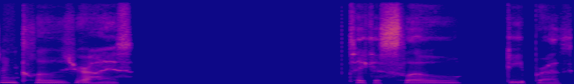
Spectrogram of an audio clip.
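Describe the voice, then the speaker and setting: Gentle, slow meditation guide with a mellow voice. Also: medium pitch, no room sound. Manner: gentle, unhurried, softly spoken with long pauses.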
